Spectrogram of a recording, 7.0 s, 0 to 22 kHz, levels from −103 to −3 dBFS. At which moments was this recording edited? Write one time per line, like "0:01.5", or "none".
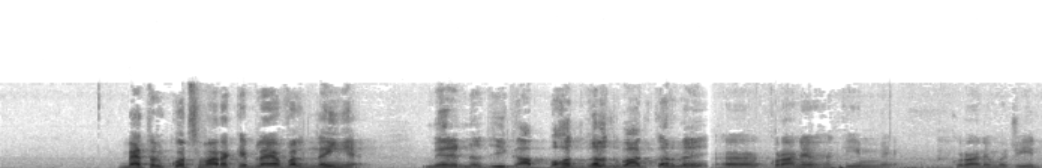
0:04.7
